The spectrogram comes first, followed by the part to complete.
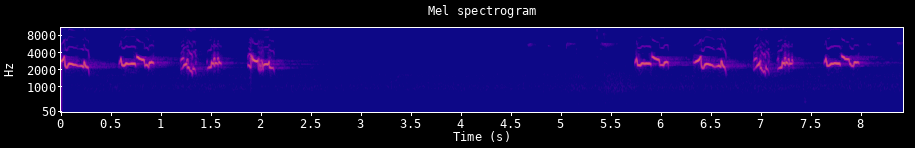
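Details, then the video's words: An American robin delivers two song phrases about four seconds apart, each made of four or five warbled, slurred whistles with thin high overtones. "American Robin Bird Sound, Bird Song, Bird Call, Bird Calling Chirps"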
